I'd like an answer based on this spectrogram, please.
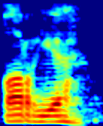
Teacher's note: هذه الراء ساكنة قبلها مفتوح وبعدها ياء مفتوح وعليه، فتكون الراء مفخمة قولا واحدا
